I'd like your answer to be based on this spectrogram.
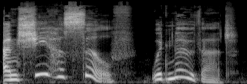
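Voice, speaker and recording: A woman's voice: fairly high pitch, wildly swooping pitch, slow pace, pushed and bright, husky, no room sound, heavily acted. An actress playing a haughty, cold female boss in a radio drama, speaking in an imperious, condescending and theatrical way.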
